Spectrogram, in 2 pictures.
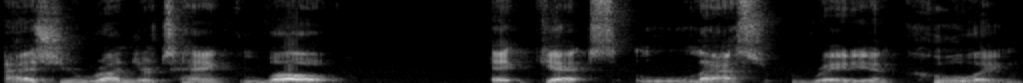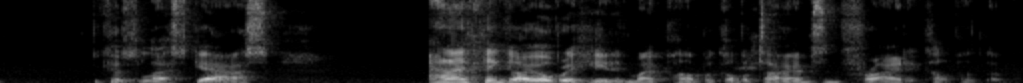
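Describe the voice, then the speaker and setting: A man's voice: mid-range voice, expressive, a little slow. A middle-aged man from England hosting a live stream, chatting casually with lots of fillers and restarts. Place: home garage.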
